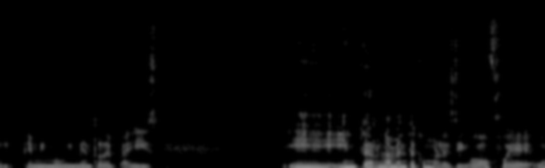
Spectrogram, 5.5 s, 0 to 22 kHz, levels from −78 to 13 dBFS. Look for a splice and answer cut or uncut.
uncut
